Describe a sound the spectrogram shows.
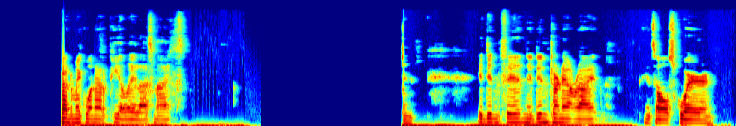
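A middle-aged man talks calmly into a close microphone, in bursts with pauses.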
